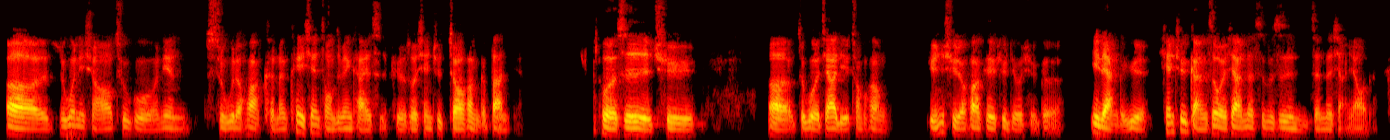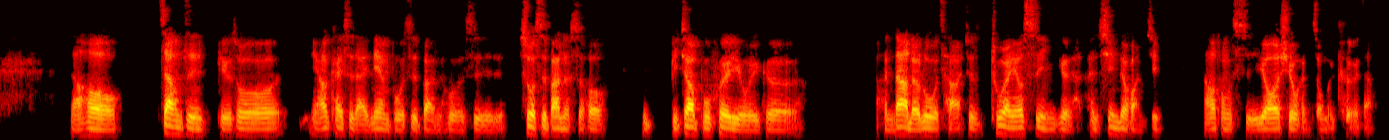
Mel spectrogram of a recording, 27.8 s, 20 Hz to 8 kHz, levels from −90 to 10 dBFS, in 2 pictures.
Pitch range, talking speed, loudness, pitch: 85-95 Hz, 300 characters per minute, -29 LUFS, 95 Hz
